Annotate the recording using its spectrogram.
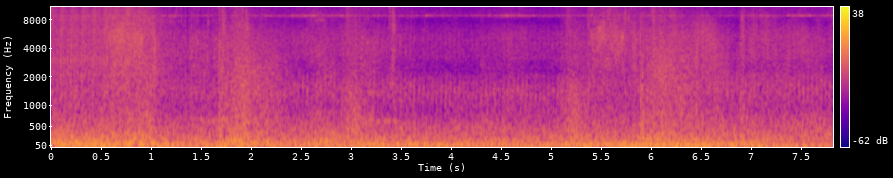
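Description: A helicopter's rotor drones steadily overhead.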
